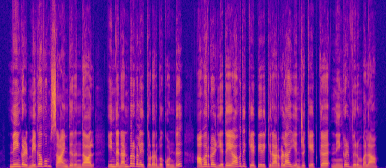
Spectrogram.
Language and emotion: Tamil, neutral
